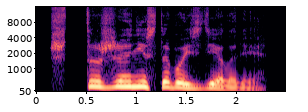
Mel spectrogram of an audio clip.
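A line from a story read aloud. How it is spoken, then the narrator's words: Barely audible, stunned. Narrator (Russian): едва слышно, ошеломленно произнес молодой сотник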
